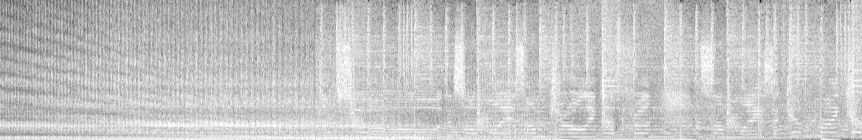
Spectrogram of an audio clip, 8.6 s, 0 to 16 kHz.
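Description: A BMW 135i fitted with a big 6670 Next Gen turbo revs hard and loud up close, engine pitch sweeping through several gear changes with brief dips between pulls.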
